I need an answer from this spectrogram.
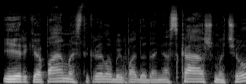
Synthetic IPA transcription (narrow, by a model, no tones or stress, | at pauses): ɪɾkʲiːpɑːjmɐst̪ʲɪkɾɐɪlˠɐbɐɪpɑːdʲɛd̪ɐnʲɛskɑːɐʃmɐt͡ʃʲɛʊ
